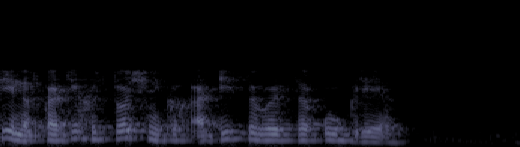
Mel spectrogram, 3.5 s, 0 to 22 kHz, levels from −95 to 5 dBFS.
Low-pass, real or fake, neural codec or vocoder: 3.6 kHz; fake; codec, 16 kHz, 16 kbps, FreqCodec, larger model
